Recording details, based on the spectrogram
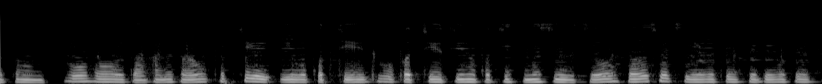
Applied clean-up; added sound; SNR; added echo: neural mask model DeepFilterNet 3.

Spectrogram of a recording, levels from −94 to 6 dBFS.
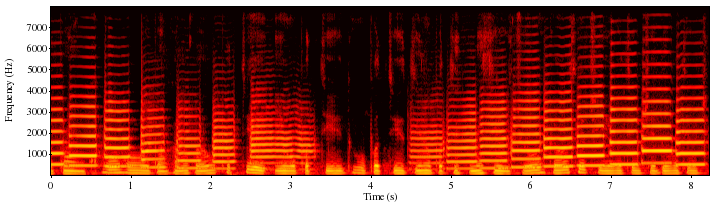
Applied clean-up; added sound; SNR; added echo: none; Trumpet; -3 dB; reverberation time 1.2 s.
